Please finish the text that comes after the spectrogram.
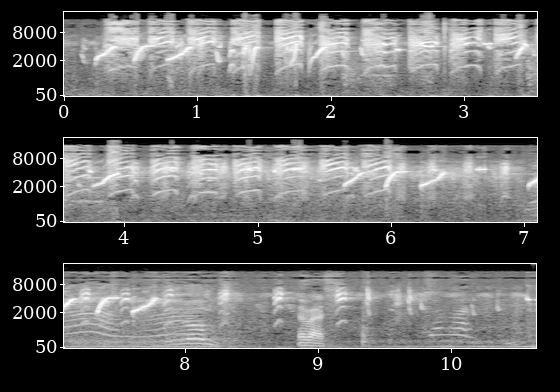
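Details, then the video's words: Chattering flycatcher (sikatan) song, called unique: about six seconds of rapid, sharply rising high chirps in quick succession, then a quieter stretch of lower, wavering swooping notes over a faint low hum. "BURUNG SIKATAN NGOCEH TER UNIKK"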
